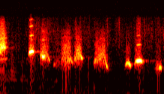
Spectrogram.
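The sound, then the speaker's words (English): A thin, breathy whistle forced through crooked front teeth, sputtering in short faint bursts with airy hiss, weak, trailing off without forming a clear tune. “They must have been bent just right, because now all I can get is just”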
